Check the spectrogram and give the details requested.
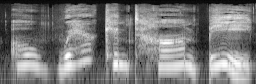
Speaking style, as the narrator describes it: cried Betty anxiously

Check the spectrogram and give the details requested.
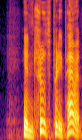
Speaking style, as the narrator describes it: cried the princess

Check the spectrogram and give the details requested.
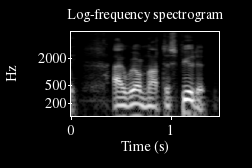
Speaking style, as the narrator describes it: replied Morel gaily

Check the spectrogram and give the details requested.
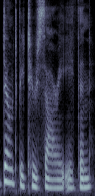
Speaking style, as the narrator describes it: Maddie said in a low voice

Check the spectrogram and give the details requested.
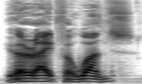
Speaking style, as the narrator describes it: replied Sykes gruffly

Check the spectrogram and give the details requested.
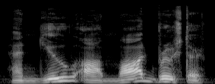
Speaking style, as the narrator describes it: I said solemnly

